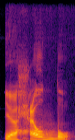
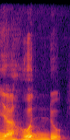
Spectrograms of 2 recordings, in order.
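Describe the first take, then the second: First: The first consonant is pronounced thin and light. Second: The first consonant is pronounced thick and heavy. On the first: The speaker calls it right. "Tapi dibaca tipis" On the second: The speaker calls it wrong. "bukan yahuddu"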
